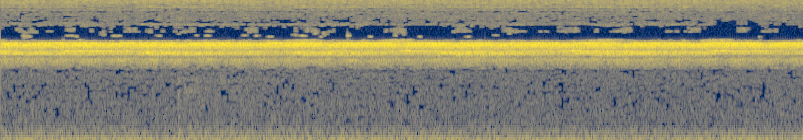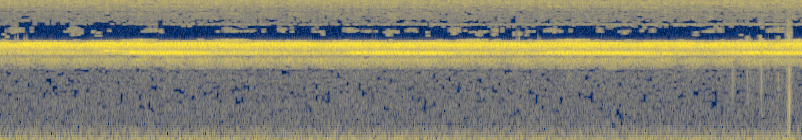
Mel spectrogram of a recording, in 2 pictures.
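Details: Unbroken, piercing high trill of wild bell crickets in a riverside wood at a collecting site. The tone holds steady throughout over a soft low background hum.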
